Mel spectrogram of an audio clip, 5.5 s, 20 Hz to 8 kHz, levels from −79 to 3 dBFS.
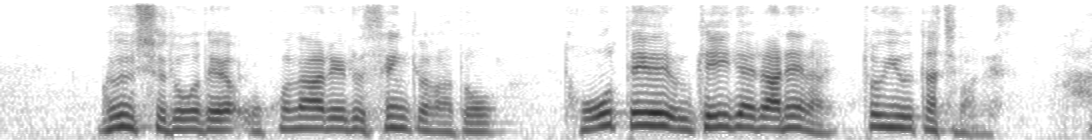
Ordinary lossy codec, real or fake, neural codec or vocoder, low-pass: none; fake; codec, 24 kHz, 3 kbps, HILCodec; 7.2 kHz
